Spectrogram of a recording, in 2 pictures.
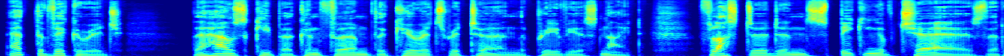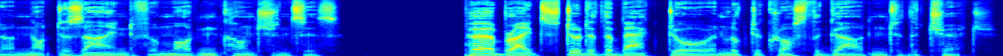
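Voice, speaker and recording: A man's voice: a bass voice, expressive, normal speed, dry recording, clean studio sound. A man reading a scripted literary mystery as its narrator.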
